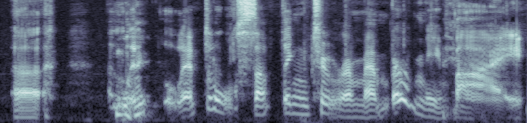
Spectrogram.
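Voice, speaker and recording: A man's croaky, put-on character voice at a very slow pace. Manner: coquettish.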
